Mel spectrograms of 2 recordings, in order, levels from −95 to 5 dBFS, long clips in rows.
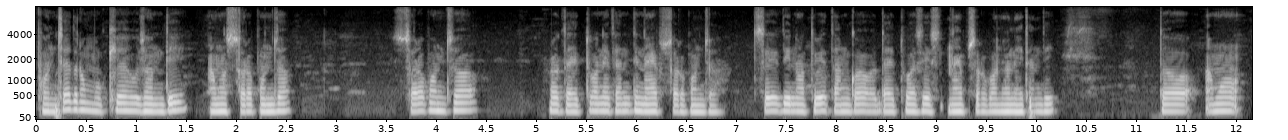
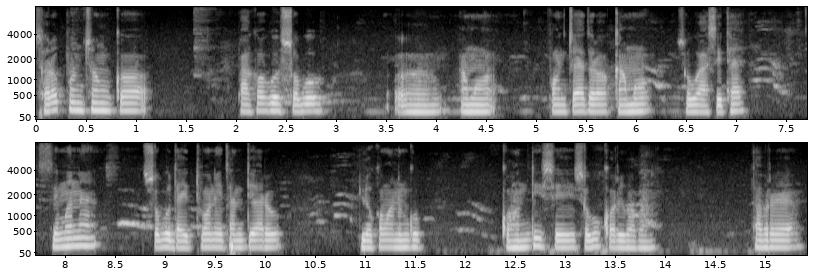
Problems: constant background noise, continuous background conversations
